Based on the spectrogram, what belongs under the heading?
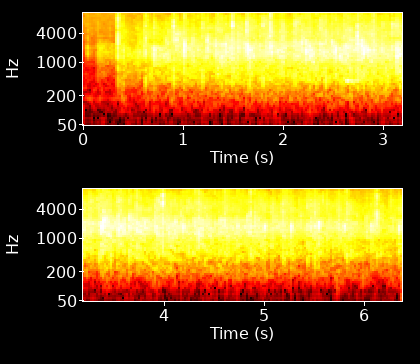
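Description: A church audience claps steadily and loudly for volunteers who serve the kids, a dense, sustained wash of many hands that begins after a brief quiet moment and holds evenly throughout without fading.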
